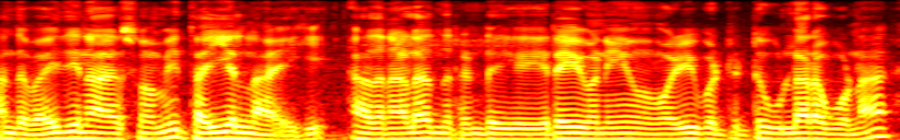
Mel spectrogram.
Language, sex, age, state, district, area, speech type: Tamil, male, 60+, Tamil Nadu, Sivaganga, urban, spontaneous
